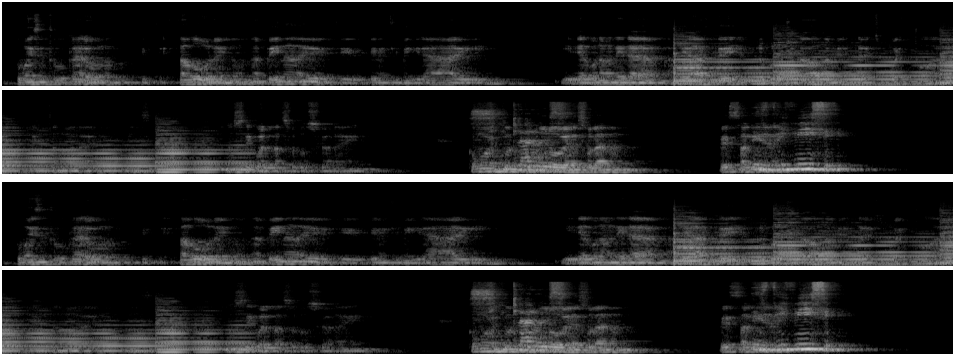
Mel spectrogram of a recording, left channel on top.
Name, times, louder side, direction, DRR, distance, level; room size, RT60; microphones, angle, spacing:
voice 1, 0.1-1.5 1.8-4.9 5.6-11.0 11.7-13.1 14.2-15.8 16.7-17.3, left 1 dB, 55° left, 0 dB, 2.7 m, -37 dB
sound 1, 6.7-12.1, equal, 5° right, 0.6 m, -34 dB
voice 2, 14.2-15.0 17.0-17.8, right 2 dB, 20° right, -4 dB, 3.9 m, -26 dB
27.5 x 11.5 x 3.3 m, 0.78 s
head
